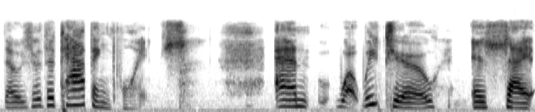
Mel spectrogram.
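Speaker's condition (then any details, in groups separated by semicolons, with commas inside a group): Cleft lip and palate, severe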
